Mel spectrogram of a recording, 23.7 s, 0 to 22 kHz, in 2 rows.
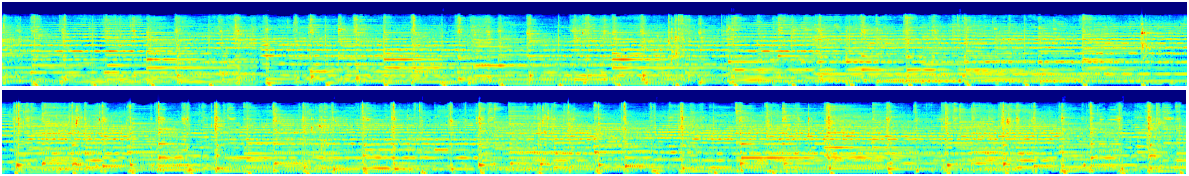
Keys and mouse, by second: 9.6 click, 11.0 alt+BackSpace, 12.2 ctrl+z, 13.9 right click, 14.7 click, 15.6 Return, 16.3 alt+BackSpace, 17.4 ctrl+z, 20.5 space, 21.1 click, 21.2 space, 21.4 click, 21.6-22.0 space, 22.5 click, 22.6-23.2 space, 23.2 right click.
